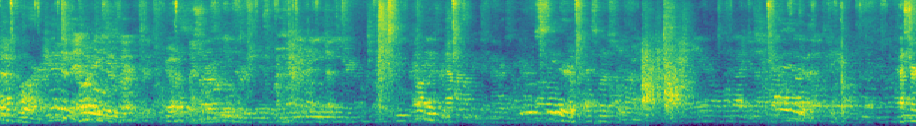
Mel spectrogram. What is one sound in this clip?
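Cards slide and tap on a soft mat.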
